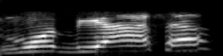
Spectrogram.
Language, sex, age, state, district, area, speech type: Assamese, female, 60+, Assam, Biswanath, rural, conversation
